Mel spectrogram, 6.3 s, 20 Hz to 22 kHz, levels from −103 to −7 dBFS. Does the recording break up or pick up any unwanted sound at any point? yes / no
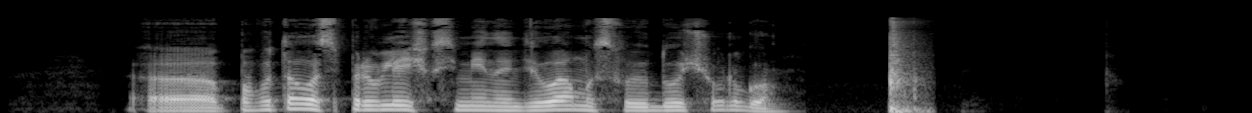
yes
